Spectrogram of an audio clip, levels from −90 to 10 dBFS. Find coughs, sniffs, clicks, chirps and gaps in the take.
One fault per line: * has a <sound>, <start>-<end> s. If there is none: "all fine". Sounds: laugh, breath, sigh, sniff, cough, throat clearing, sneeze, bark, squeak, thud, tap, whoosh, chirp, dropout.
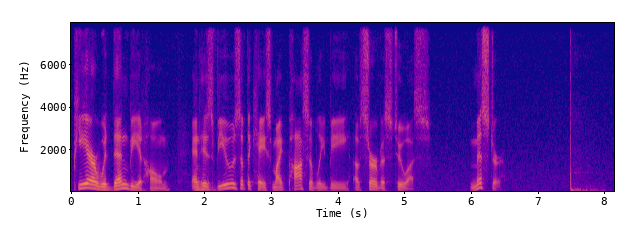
* has a thud, 7.5-8.1 s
